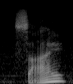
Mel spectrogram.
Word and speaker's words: HSY: And also before that, I played a band called Psy, is how I pronounce it, H-S-Y, from Toronto, kind of a noise rock, I don't know, it's noisy shoegaze music from Toronto.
